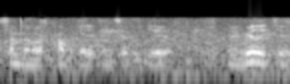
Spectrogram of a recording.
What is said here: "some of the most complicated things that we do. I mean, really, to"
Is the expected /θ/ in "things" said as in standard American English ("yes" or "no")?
yes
